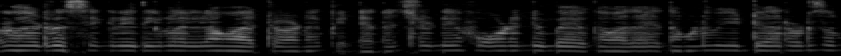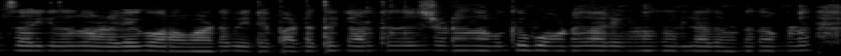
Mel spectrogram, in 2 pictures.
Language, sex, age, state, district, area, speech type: Malayalam, male, 30-45, Kerala, Kozhikode, urban, spontaneous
